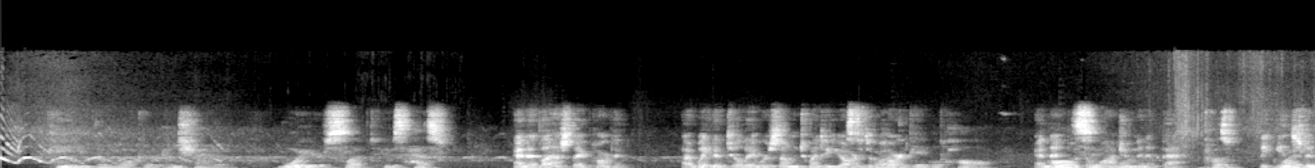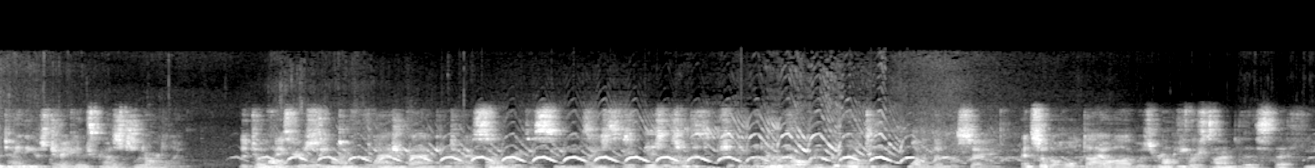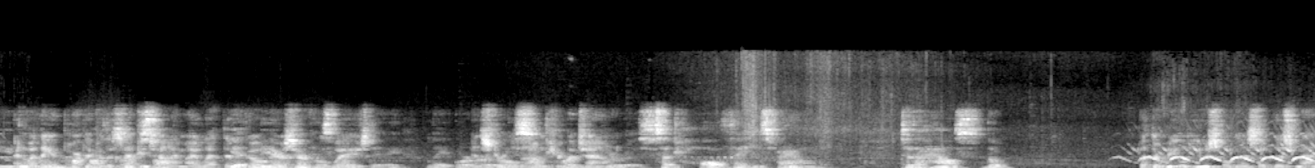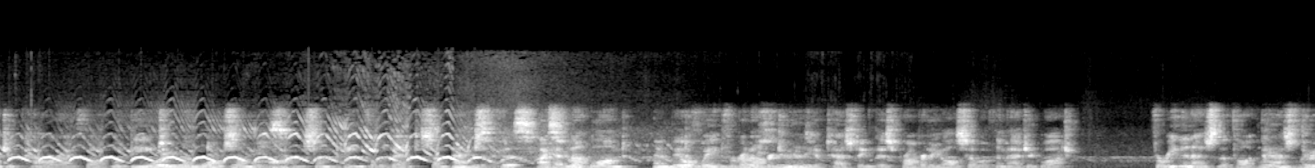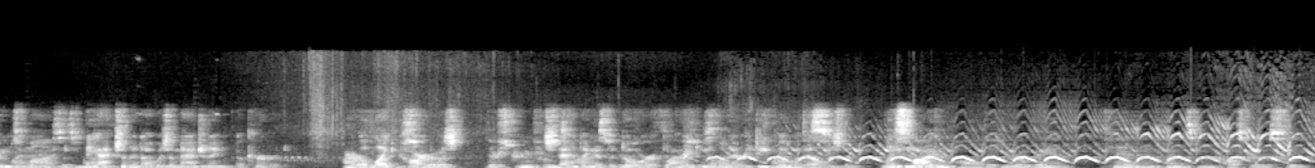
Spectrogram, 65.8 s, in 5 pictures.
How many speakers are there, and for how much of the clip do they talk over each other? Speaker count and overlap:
two, about 43%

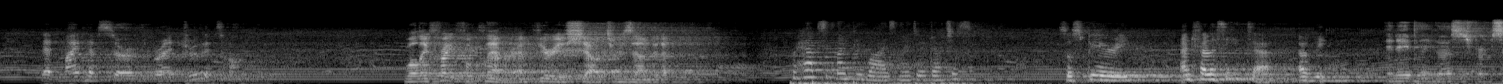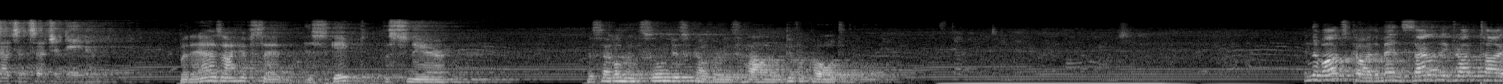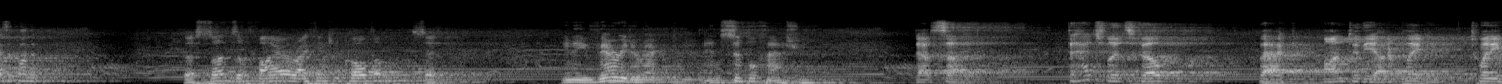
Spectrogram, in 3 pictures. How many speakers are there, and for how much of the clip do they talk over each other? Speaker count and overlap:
ten, no overlap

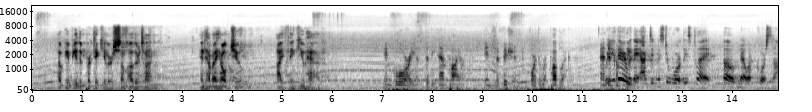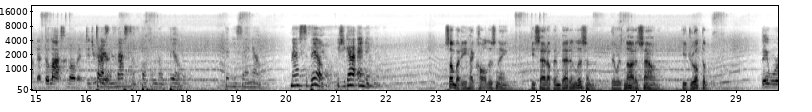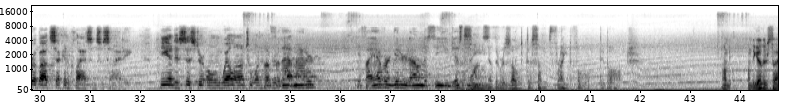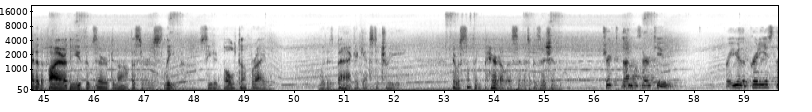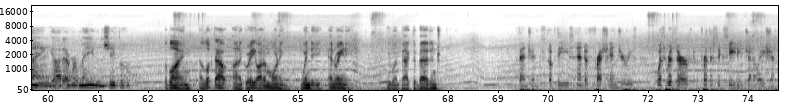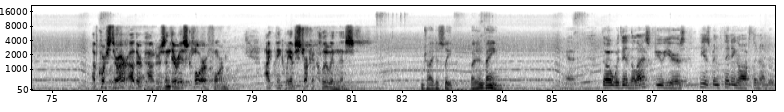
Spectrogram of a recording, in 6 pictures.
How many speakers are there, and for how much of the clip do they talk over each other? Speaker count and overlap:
eight, about 3%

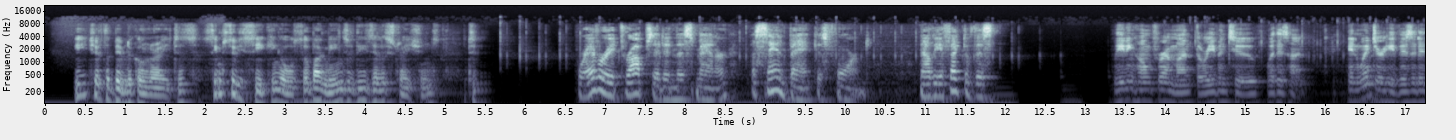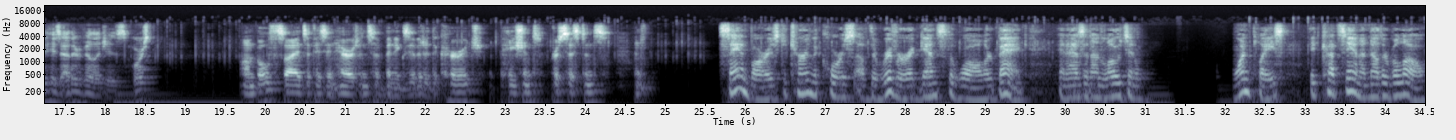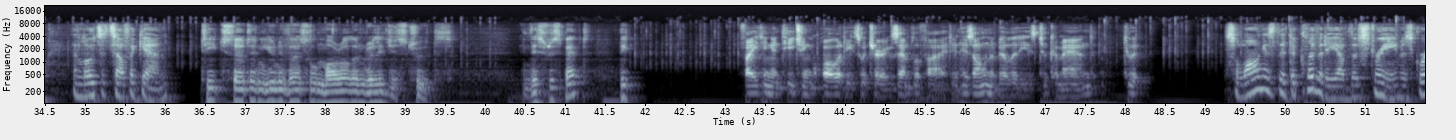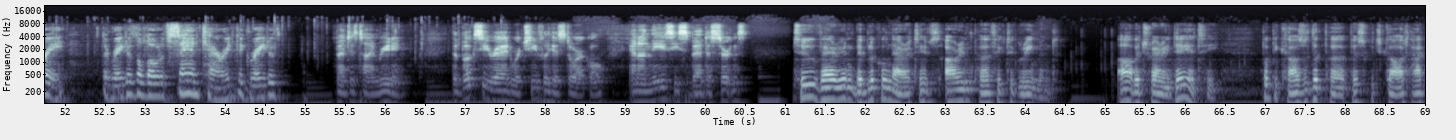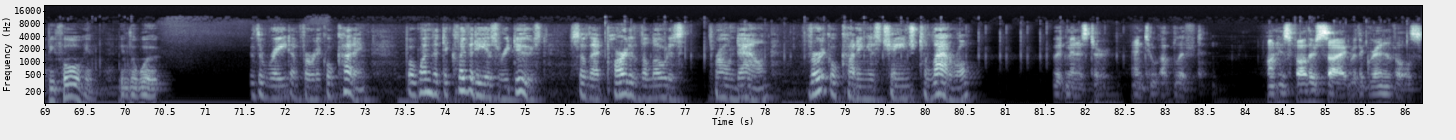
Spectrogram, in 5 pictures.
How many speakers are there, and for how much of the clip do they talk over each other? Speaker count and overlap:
four, no overlap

